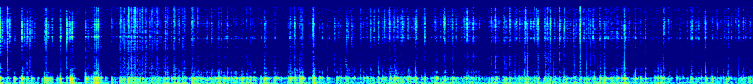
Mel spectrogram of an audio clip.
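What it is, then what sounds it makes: Metal mesh microphone grille being scratched. Long painted nails on both hands scratch directly across a hand-sized, hollow, silver metal wire-mesh microphone grille. The result is a steady, dense, muffled rumbling scrape concentrated in the low end, with many quick crackling strokes blurring together and a few sharper louder scratches near the start.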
